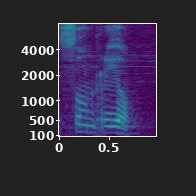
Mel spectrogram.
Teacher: le ponemos la mayor fuerza de voz ya no a la I, sino a la O.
